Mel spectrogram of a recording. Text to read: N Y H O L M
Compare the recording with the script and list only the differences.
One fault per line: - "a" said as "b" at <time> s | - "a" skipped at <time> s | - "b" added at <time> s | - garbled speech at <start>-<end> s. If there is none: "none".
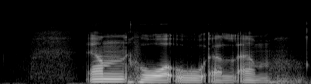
- "Y" skipped at 1.3 s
